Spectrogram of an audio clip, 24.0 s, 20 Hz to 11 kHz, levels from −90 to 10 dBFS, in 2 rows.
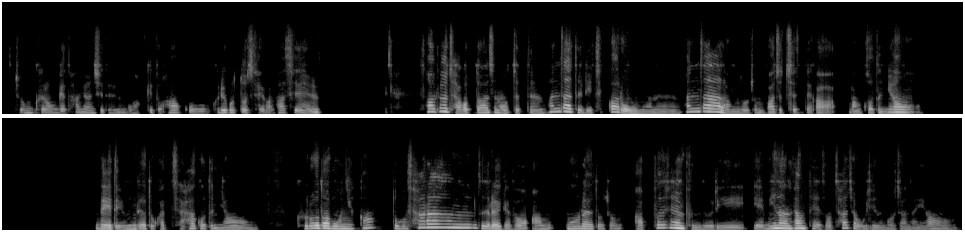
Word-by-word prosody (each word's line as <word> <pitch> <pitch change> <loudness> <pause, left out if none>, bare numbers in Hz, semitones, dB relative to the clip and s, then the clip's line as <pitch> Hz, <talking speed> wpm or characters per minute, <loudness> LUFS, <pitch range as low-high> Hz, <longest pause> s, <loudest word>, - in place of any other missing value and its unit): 좀 200 -2 -11
그런 185 -2 -10
게 170 - -6
당연시되는 85 - -13
것 - - -19
같기도 180 - -14
하고 180 -4 -8
그리고 215 0 -1
또 - - -4
제가 165 -6 -11
사실 205 +4 -6 1.3
서류 300 +1 +2
작업도 180 0 -1
하지만 225 -4 -2
어쨌든 160 +2 -9
환자들이 285 - +2
치과로 260 -5 +2
오면은 150 - -4
환자랑도 280 - +3
좀 - - -13
마주칠 - - -6
때가 - - -6 0.2
많거든요. 250 - 0 1.8
네네. 185 -4 +3
응대도 170 +1 -2
같이 - - -13
하거든요. 155 - -7 0.5
그러다 245 +1 +7
보니까 210 +5 0 0.2
또 215 -2 -3
사람들에게서 295 - +2 0.5
아무래도 205 -2 -1
좀 - - -14 0.2
아프신 265 - +4
분들이 155 -1 -9
예민한 225 +8 +6
상태에서 220 -8 +3
찾아오시는 230 - -6
거잖아요. 145 +6 -14
195 Hz, 270 characters per minute, -28 LUFS, 155-250 Hz, 1.8 s, 그러다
